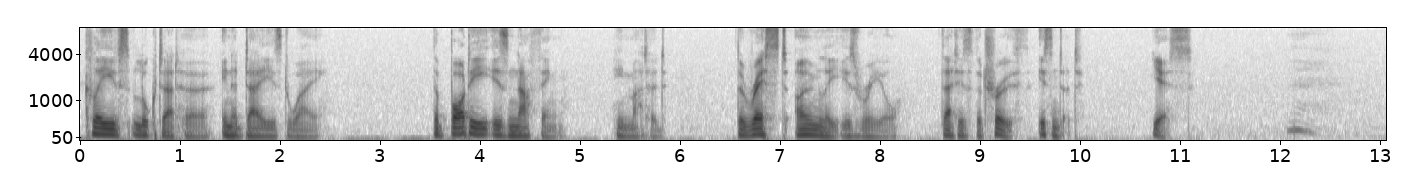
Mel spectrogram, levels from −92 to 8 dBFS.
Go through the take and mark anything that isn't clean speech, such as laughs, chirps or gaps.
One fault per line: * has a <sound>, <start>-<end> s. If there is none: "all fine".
* has a sigh, 12.1-12.7 s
